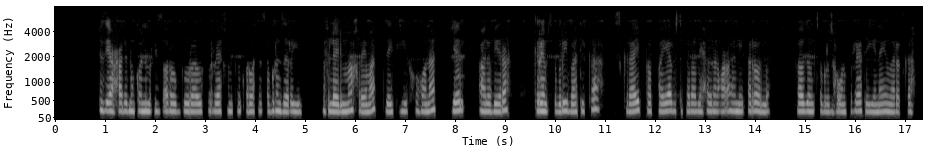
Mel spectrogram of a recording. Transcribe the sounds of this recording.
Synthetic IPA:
ʔɨziaβħad̪ɐd̪ɨnkʰʷonɨmɨɾizɨχʼɾɐβuɡɨβɾawifɨɾijat̪xɨnkʰɨnkʼɔɾbot̪ʰɨnt͡sʼɐɡɾɨnzɐɾɨjːu | bɨfɨlːajd̪ɨmːaxɨɾemat̪̚zɐjt̪ʰixɨxo̞nat̪̚ | jɛl | ʔaloveɾa | kʰɨɾemt͡sʼɨɡɾivat̪ʰikʰa | skɾajbpʰapʰːajabɨzɨt̪ʰɐfɐlalɐjɛħɨβɾɨnʕakʼanɨnjɪkʼɐrːɐβɐlːo | kʰaβzomt͡sʼɨɡɾizɨxɐwunfɨɾijat̪ɨjːɛnajmɨmɐɾɐt͡sʼkʰa

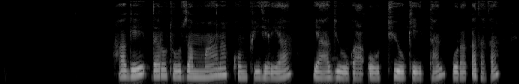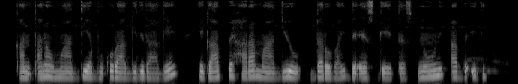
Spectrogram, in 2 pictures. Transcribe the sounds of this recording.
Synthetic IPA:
hɐɡe̞ːd̪ɐɾɔt̪oːzɐmːaːnɐkʰɔmpiːt̪ɛɾɪjaː | jaːɡɪjo̞ːɡaːʔo̞ːt̪ʰːɪjoke̞ːt̪ːɐnwɔɾɐkʼɐt̪ɐt̪ɐ | kʼɐnt̪ʼːɐnɐwmaːd̪ːɪjɐbʊkʼʊɾaːɡɪd̪ɪd̪aːɡe̞ː | hɛɡaːpːɛhɐɾɐmaːd̪ːɪjoːd̪ɐɾɔbɐjd̪ɛ̰ʔeːsɡe̞ːt̪ːesnuːnɪɐbɛʔɪd̪ɪ

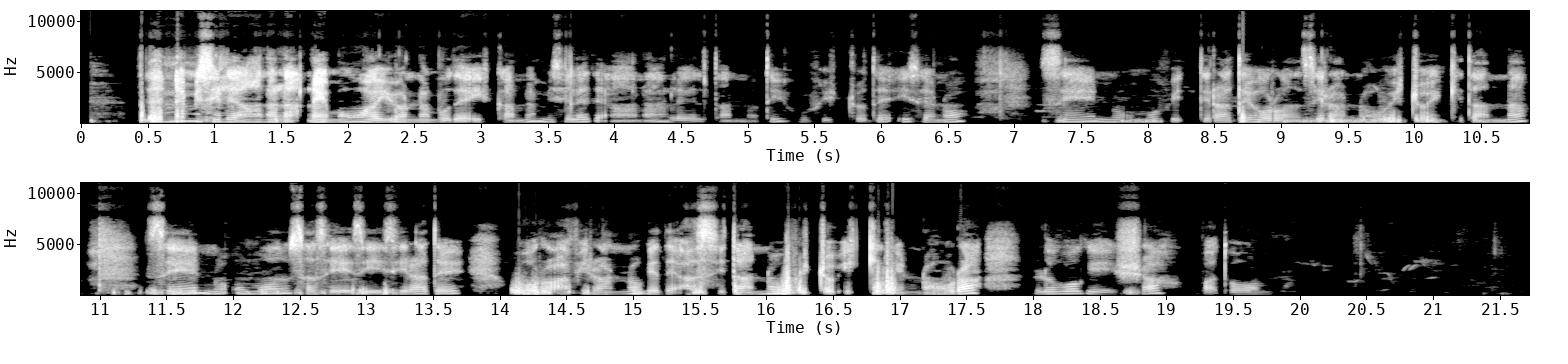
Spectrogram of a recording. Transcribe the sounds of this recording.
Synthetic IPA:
ɛnːɛmɪsɪlɛaːnɐlɐ̰ʔnejmɔhhɐjːɔnːɐbʊd̪ɛ̰ʔɪkːɐnːɐmɪsɪlɛt̪ɛ̰ʔaːnɐle̞ːlt̪ɐnːɔt̪ɪhʊfɪt͡ʃːɔt̪ɛʔɪsɛnɔse̞ːnːʊʊmɔfɪ̰t̪ʼːɪɾʔɐt̪ɛhɔɾɔ̰nsɪɾɐnːɔhʊfɪt͡ʃːɔ̰ɪkːɪt̪ɐ̰nːɐseːnːʊʔʊmɔnsɐseːsḭːsɪɾɐt̪ɛhɔɾɔ̰ʔɐ̰fɪɾɐnːɔɡɛd̪ɛ̰ʔɐsːɪt̪ɐnːɔhʊfɪt͡ʃːɔ̰ʔɪkːɪt̪ɪnːɔhʊɾɐlɔɡɔɡe̞ːʃːɐ | b̥ɐ̰t̪ʼo̞ːmːɐ

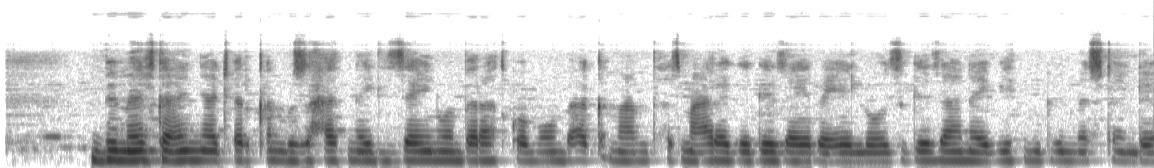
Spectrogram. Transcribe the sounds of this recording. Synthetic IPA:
bɨmɐlkʰɐʕɨɲːat͡ʃʼɐɾkʼɨnbɨzuħat̪najd̪izajnwɔmbɐɾat̪kʰomunbɨʕakʼːɨmamt̪ʼazmaʕɾɐɡɐɡɐzajɛɾɐʕɛlːɐwzɨɡɐzanajbe̞t̪mɨɡbɨnmɐst̪ʰɐnd̪ɐ

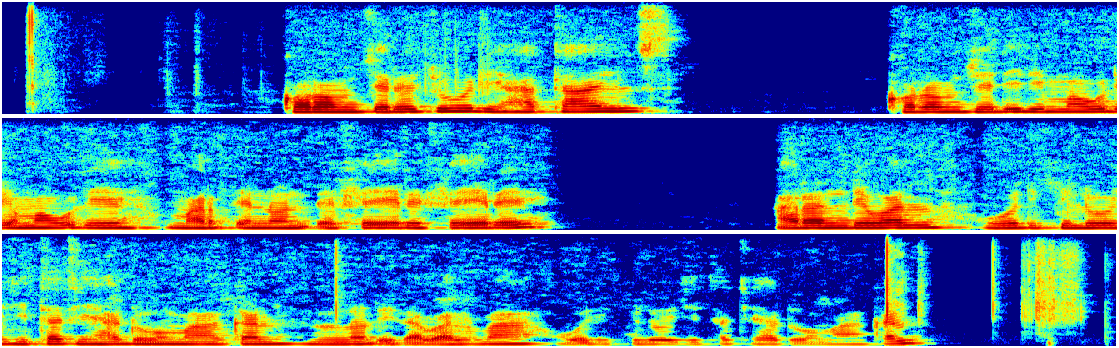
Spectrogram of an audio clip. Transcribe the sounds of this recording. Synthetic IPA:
kɔɾɔmd͡ʒɛɾɔd͡ʒoːɗiɦatajls | kʰɔɾɔmd͡ʒɛɗiɗimawɗɛmawɗɛmaɾɗɛnɔnɗɛfɛɾɛfɛɾɛ | ʔaɾandɛwalwodipiloːd͡ʒitatiɦadɔmaɡalnɔnoɗḭɗa̰ɓa̰lmawo̰ɗipilod͡ʒitʰatihadɔ̰maɡal

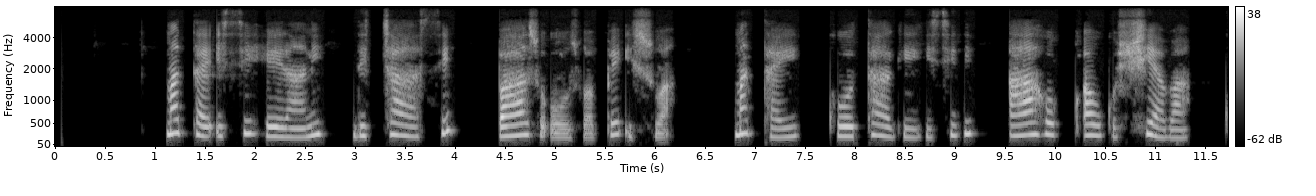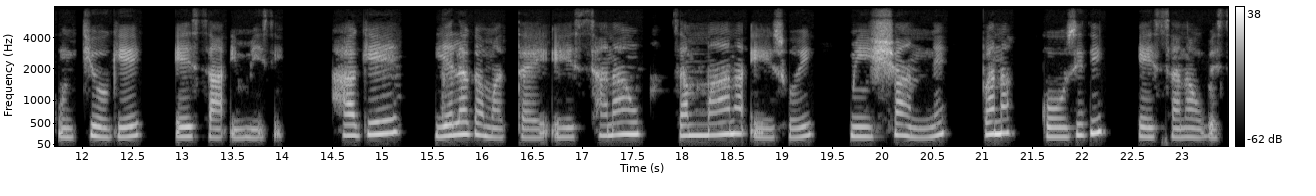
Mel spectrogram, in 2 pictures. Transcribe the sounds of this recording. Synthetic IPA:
mɐt̪ːɐjʔɪsːɪhe̞ːɾaːn | d̪ɪt͡ʃːaːsːɪ | b̥aːsɔʔo̞̰ːsʊwa̰ːpːɛʔɪsːʊwa̰ː | mɐt̪ʰːɐj | kʰo̞ːt̪ːaːɡiːɡɪsːɪd̪ɪ | aːɦɔɐwkɔʃːɪjabaː | kʼʊnt̪ːɪjo̞ːɡe̞ː | eːsːaːʔɪmːiːsɪ̰ | hɐɡe̞ː | jɛlɐɡɐmɐt̪ːɐjʔeːsːɐnɐwz̥ɐmːaːnɐʔeːsɔj | miːʃːaːnːɛ | b̥ɐnɐ | ɡ̥o̞ːzɪd̪ɪ | e̞ːsːɐnɐwbɛsː

